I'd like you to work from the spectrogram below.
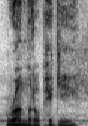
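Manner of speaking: a chilling final threat; eerie taunt. A narrator's reading. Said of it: "the man's eerie taunt".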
